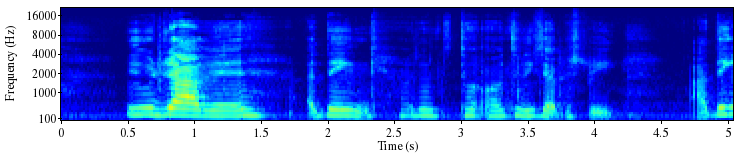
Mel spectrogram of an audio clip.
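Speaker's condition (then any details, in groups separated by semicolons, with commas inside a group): Cerebral palsy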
